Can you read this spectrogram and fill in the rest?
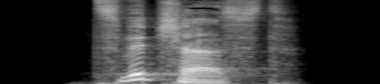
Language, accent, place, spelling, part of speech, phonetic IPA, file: German, Germany, Berlin, zwitscherst, verb, [ˈt͡svɪt͡ʃɐst], De-zwitscherst.ogg
- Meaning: second-person singular present of zwitschern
